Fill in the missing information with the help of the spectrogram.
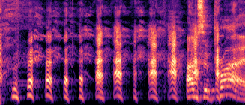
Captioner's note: laughing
